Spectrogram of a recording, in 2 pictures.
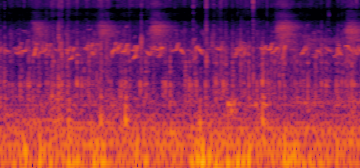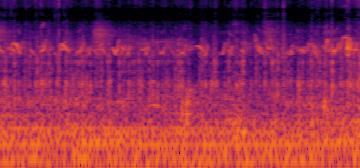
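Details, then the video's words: Just-born chicken chicks calling loudly, about four sharp high chirps a second from several birds at once, the notes uneven in timing and slightly bent in pitch, over a low droning hum. "Tot Murgi chicks chirping sounds Just Born Baby Gallina FRACAS Chicks Piar Loudly Sound"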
